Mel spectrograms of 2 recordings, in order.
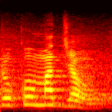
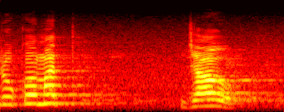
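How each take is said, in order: First: There is a pause after 'ruko'. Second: There is a pause after 'mat'.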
